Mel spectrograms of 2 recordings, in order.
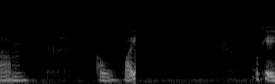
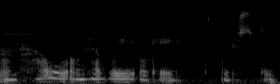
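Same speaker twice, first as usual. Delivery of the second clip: whisper; 3 semitones higher, 13 dB quieter than usual. Real, not acted. Muttering aside about the time.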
